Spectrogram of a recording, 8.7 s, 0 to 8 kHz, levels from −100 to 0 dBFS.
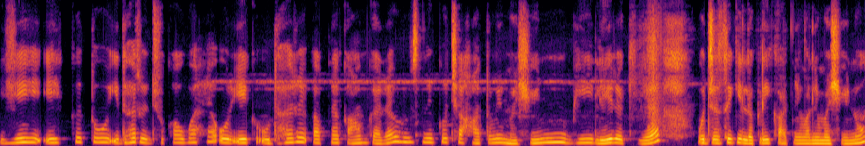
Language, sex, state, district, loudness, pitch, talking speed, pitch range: Marwari, female, Rajasthan, Nagaur, -19 LUFS, 205 Hz, 220 wpm, 190-225 Hz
